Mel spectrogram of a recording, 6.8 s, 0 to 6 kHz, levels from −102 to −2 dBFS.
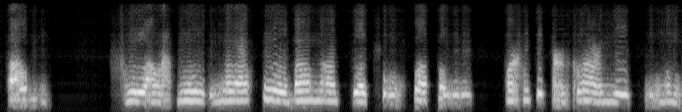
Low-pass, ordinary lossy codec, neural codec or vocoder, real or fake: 5.4 kHz; none; codec, 16 kHz, 0.5 kbps, FreqCodec, smaller model; fake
